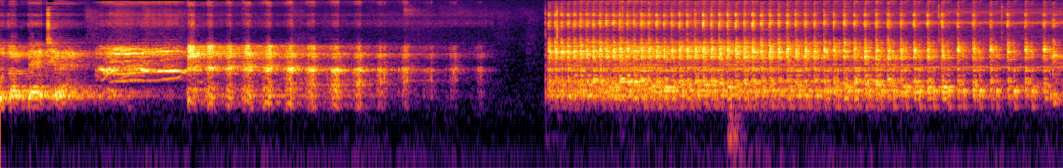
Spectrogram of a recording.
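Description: Gemmy Animated Mystic Wheel prop playing through its small built-in speaker: a voice line at the start, then a rhythmic ticking that fades out, a brief gap about five seconds in, and then a steady electronic sound effect with a fast pulse starts suddenly.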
